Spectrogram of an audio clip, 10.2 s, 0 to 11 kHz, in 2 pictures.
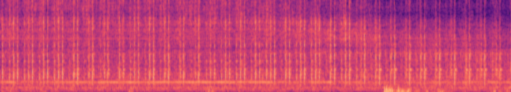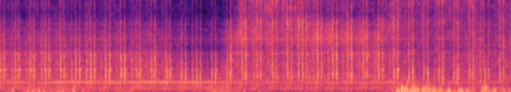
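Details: Opel Astra H Z16XEP petrol engine with a fast, steady diesel-like clatter at idle. At the timing belt change the idler pulleys were not replaced, and the tensioner vibrates visibly and slaps the engine block. Timing belt tensioner rattle.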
